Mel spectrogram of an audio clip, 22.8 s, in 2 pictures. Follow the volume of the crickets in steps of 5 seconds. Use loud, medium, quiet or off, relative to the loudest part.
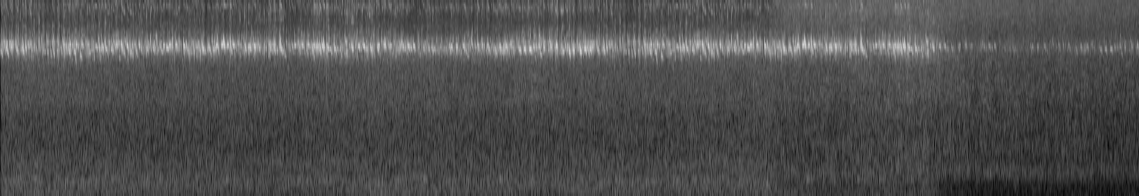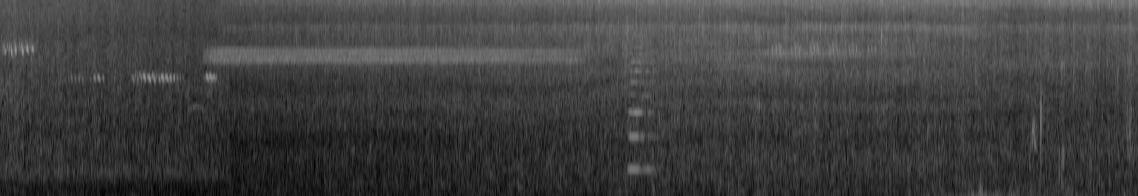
loud, loud, quiet, quiet, quiet.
